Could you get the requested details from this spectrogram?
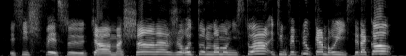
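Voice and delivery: voix de sorcière aiguë; sorcière qui négocie. Acted. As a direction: propose le marché avec insistance. Sorcière négocie avec lapin. (sorcière qui marchande)

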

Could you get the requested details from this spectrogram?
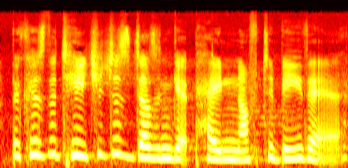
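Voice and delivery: normal talking voice

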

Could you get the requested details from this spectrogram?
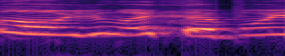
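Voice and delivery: high, loud cooing at a dog; hammed-up dog-lover coo; doting pet voice. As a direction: talk to him like a good boy. Wrestler petting wolf man.

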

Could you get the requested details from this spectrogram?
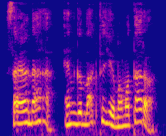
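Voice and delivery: high-pitched called-out goodbye; cried farewell. A narrator's reading. Old couple sending Momotaro off on his journey, crying farewell. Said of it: "cried the old man and the old woman".

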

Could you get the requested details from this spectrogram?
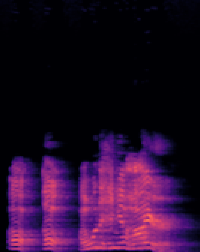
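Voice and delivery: put-on very high, eager child's voice; excited little boy. A narrator's reading. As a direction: beg like a small child. Small son begging his father.

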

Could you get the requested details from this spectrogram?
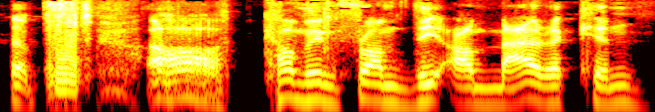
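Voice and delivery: voicing Cry. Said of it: "I'm being, uh, Cry right now".

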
